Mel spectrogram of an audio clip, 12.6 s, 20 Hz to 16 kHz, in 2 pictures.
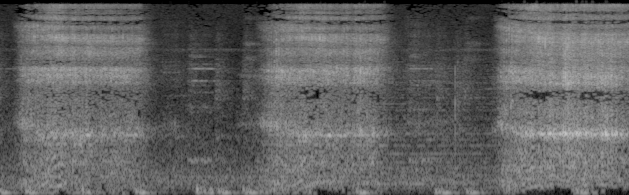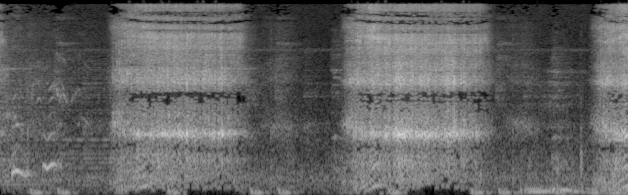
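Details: Regular loud, harsh snores at about 25 per minute with quieter breaths between, from a sleeper who dozed off seconds after a phone call, with music in the background; snoring.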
